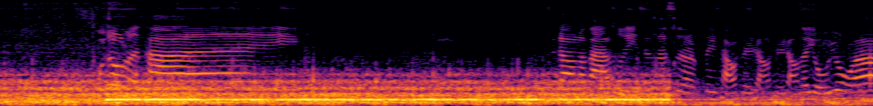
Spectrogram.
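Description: Demonstration loudspeaker playing simulated tyre noise for an ordinary tyre without a noise-absorbing sponge. About a second in, a loud steady low hum, the air-cavity resonance inside the tyre, joins the running noise, and both cut off suddenly near seven seconds.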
